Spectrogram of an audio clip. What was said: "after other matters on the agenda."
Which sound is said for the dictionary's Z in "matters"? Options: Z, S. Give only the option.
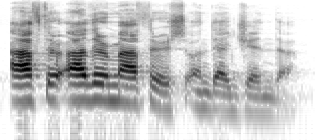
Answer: S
